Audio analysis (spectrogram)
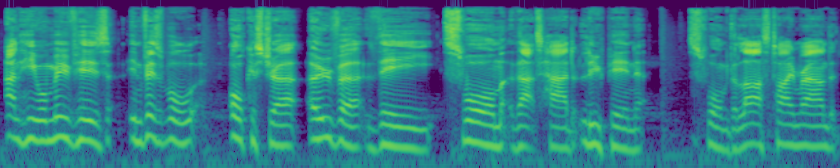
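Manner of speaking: usual speaking voice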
